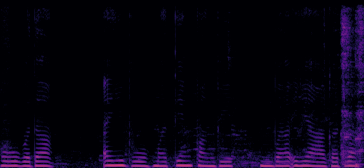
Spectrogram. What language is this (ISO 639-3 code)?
mni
